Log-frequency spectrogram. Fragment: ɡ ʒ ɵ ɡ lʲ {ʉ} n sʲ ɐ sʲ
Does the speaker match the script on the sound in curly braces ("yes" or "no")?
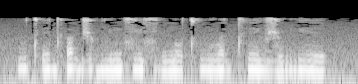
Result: yes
